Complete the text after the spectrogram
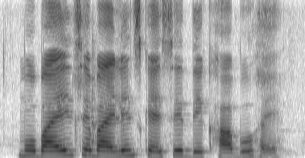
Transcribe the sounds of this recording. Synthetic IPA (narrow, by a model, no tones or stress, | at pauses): moːbaːɪlsebaːɪlɪnskɛːsed̪ekʰaːboɦɛː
